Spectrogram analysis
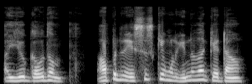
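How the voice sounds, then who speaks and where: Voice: medium pitch, very fast, a little mellow, no room sound, clean studio sound, lightly acted. A narrator voicing a caring young wife who anxiously soothes her husband. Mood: soothing.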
